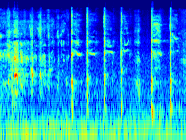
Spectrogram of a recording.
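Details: Person acting for comedy, eating ice cream, gives a rapid series of about eight short, dry, forceful coughs in a small room; a plain cough.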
